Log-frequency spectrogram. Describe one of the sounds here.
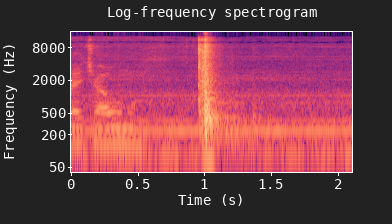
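A microwave door thumps shut.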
